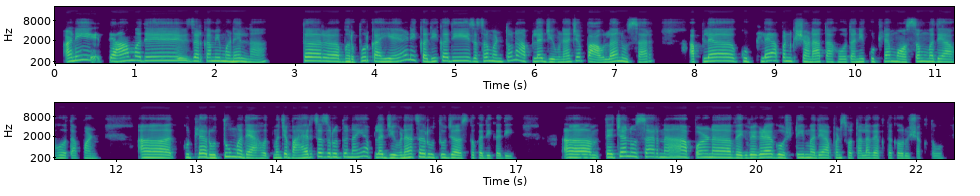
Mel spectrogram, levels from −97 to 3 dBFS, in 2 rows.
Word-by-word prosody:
आणि 285 +9 +2 0.2
त्यामध्ये 270 - +2
जर 245 -1 +1
का 245 - 0
मी 245 0 +1
म्हणेल 220 -2 +3
ना 175 -2 -6 0.5
तर 255 -2 +4
अ, 215 - +3
भरपूर 205 +7 0
काही 205 -3 +2
आहे 230 +7 -2
आणि 325 -1 -2
कधी-कधी 250 +4 0
जसं 215 +2 -2
म्हणतो 230 +1 -1
ना 310 0 -2
आपल्या 220 0 0
जीवनाच्या 190 +6 -2
पावलानुसार 195 +1 +1 0.5
आपल्या 235 +6 +2
कुठल्या 225 +4 -1
आपण 250 -2 -1
क्षणात 200 -3 0
आहोत 185 0 -4
आणि 190 +1 -1
कुठल्या 205 +2 -3
मौसममध्ये 210 +1 0
आहोत 180 -1 -2
आपण. 170 -1 -6 0.6
अ, - - +4 0.5
कुठल्या 230 +2 +1
ऋतूमध्ये 220 +1 +2
आहोत. 175 -2 -1
म्हणजे 195 +4 0
बाहेरचाच 215 +7 0
ऋतू 245 0 0
नाही, 235 +2 -2
आपला 225 -5 -1
जीवनाचा 200 +5 +2
ऋतू 215 -1 -1
जो 200 - +2
असतो 185 0 -1
कधी-कधी. 165 -2 -4 0.6
अ, 210 - +1 0.5
त्याच्यानुसार 255 +1 +1
ना 225 -1 0 0.2
आपण 230 +1 0
अ, 220 -1 +3
वेगवेगळ्या 200 +4 +3
गोष्टीमध्ये 200 -1 0
आपण 185 0 -3
स्वतःला 175 0 -4
व्यक्त 175 0 -5
करू 165 -2 -3
शकतो. 160 0 -13
215 Hz, 150 wpm, -24 LUFS, 190-240 Hz, 0.6 s, तर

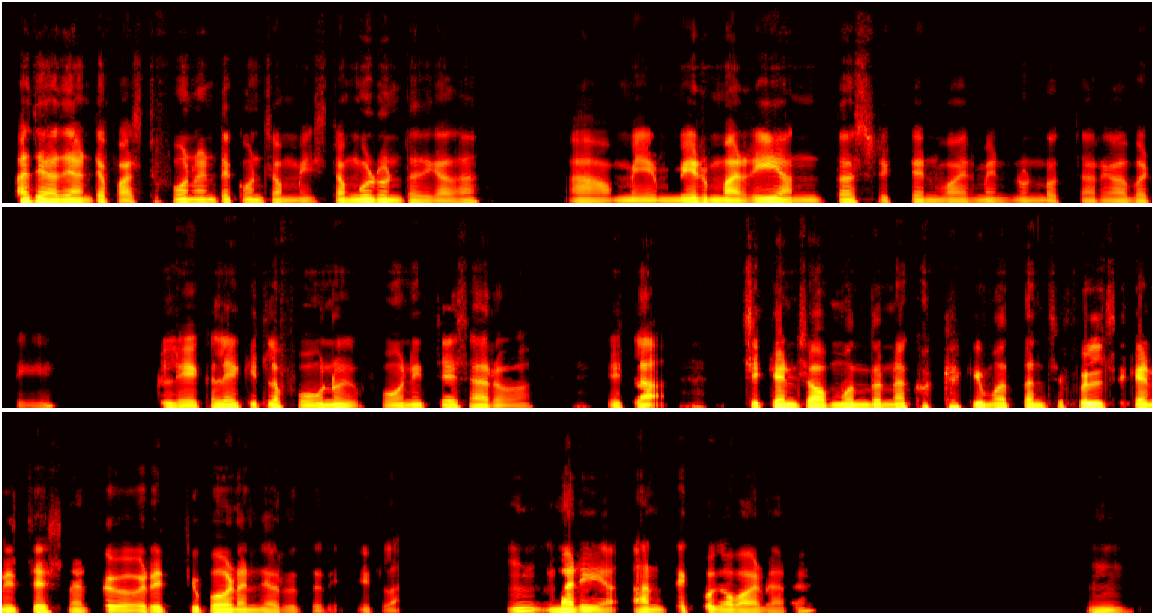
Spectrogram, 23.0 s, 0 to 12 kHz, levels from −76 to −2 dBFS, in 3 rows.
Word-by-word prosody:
అదే 140 +1 +6
అదే 125 0 +4
అంటే 110 0 -1
ఫస్ట్ 95 +6 -3
ఫోనంటే 130 0 0
కొంచెం 120 -2 -2
మీ - - -6
ఇష్టం 110 +2 -3
గూడా 130 0 +5
ఉంటది 115 0 -4
కదా! 100 +6 -4 0.7
ఆ! - - -1 0.3
మీర్ 100 0 -2 0.2
మీరు 110 +2 +4
మరీ 100 +6 +4 0.2
అంత 115 +2 -8 0.2
స్ట్రిక్ట్ 120 -2 -13
ఎన్‌వైర్‌మెంట్ 115 -1 -7
నుండి 105 -2 -9
వచ్చారు 105 +2 -11
గాబట్టి, 110 -3 -8 1.0
లేక 100 0 +2
లేక 120 +1 +3
ఇట్లా 125 - +1
ఫోను, 115 +2 +2 0.3
ఫోనిచ్చేసారో 115 -2 -1 0.7
ఇట్లా 110 0 +2 0.7
చికెన్ 135 0 +5
షాప్ 135 0 +6
ముందున్న 130 -1 +3
కుక్కకి 115 +3 -1
మొత్తం 120 +2 +1
చి - - -8
ఫుల్ 120 0 +8
చికెన్ 125 -2 +3
ఇచ్చేసినట్టు 115 -1 -1 0.3
రెచ్చిపోవడం 130 +4 +2
జరుగుతది 105 -4 -10 0.2
ఇట్ల. - - -17 0.8
హ్మ్, 165 +1 +1 0.2
మరి 150 +2 +6 0.4
అంతెక్కువగా 135 +2 -2
వాడారా? 115 +2 -4 1.9
హ్మ్. 115 -2 -4
115 Hz, 115 wpm, -22 LUFS, 110-125 Hz, 1.9 s, ఫుల్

